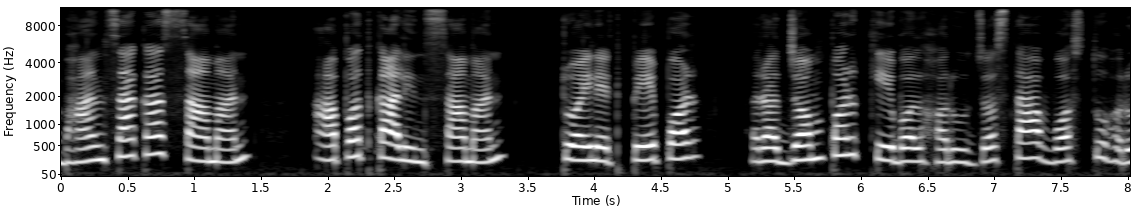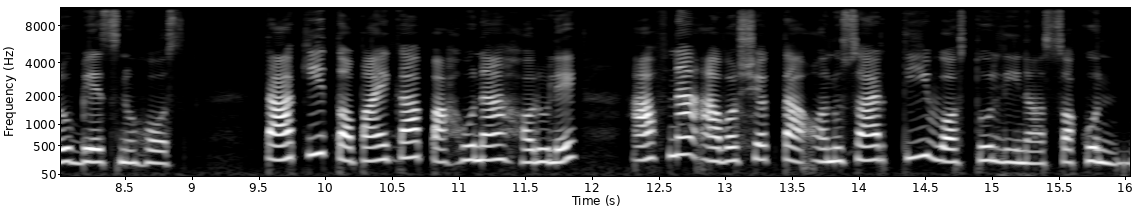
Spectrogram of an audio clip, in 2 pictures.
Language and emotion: Nepali, neutral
